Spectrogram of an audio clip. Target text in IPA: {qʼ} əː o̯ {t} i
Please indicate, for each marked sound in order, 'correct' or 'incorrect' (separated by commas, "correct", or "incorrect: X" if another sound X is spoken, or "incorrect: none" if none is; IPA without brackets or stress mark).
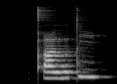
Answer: correct, correct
